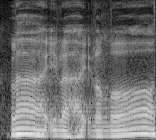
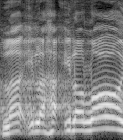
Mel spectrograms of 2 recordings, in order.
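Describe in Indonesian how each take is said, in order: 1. Diucapkan dengan nada tenang dan sabar. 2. Diucapkan dengan nada kesal dan mengeluh. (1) "versi tabah ketika dapat masalah" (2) "jangan ditiru"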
